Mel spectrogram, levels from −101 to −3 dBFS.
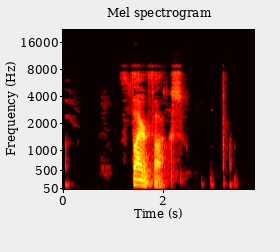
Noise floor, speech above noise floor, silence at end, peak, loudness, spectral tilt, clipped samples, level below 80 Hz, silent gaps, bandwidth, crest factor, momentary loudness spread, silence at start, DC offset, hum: -73 dBFS; 47 dB; 1.45 s; -8 dBFS; -27 LUFS; -4.5 dB/octave; under 0.1%; -78 dBFS; none; 9.4 kHz; 24 dB; 20 LU; 1.35 s; under 0.1%; none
